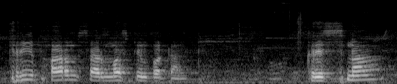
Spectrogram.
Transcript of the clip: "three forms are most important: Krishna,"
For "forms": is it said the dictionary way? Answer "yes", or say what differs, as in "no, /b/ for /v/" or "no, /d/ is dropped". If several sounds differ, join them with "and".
no, /p/ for /f/ and /s/ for /z/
